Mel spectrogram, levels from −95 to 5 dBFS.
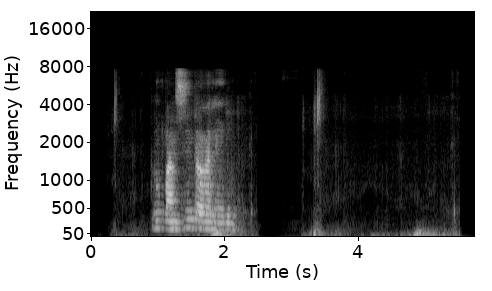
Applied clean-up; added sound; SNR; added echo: neural mask model DeepFilterNet 3.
